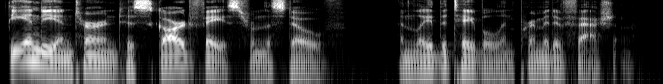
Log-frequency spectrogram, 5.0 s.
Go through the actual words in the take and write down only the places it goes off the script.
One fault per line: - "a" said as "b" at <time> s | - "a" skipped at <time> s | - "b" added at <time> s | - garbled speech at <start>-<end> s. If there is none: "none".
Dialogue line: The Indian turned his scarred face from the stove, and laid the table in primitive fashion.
none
